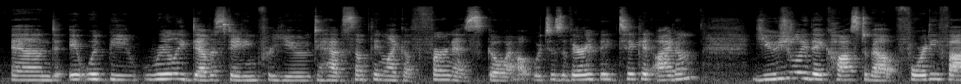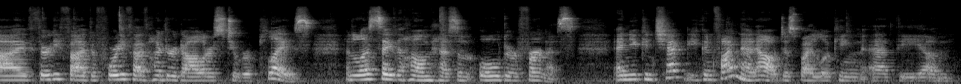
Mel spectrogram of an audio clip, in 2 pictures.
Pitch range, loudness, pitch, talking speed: 190-230 Hz, -19 LUFS, 210 Hz, 180 wpm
